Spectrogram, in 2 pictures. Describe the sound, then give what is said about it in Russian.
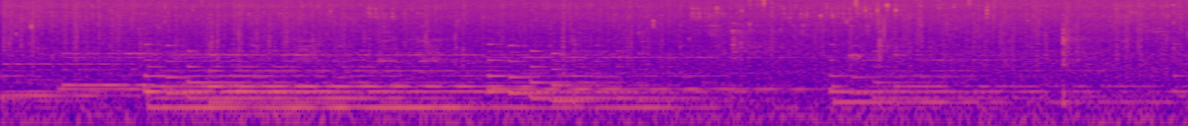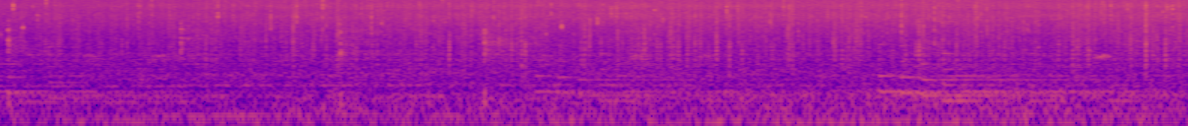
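Steady rain falls throughout, a continuous hiss of drops pattering on a surface, with sustained low tones droning underneath and no voices. “Начинается дождь, и лучшее, что можно сделать, это открыть зонт, достать термос и переждать непогоду.”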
